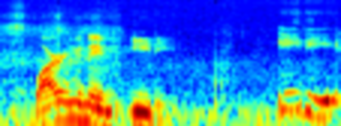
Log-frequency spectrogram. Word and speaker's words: EDI: are you named edie edie is the phonetic pronunciation of edi that is an acronym for enhanced defense intelligence well thanks for making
